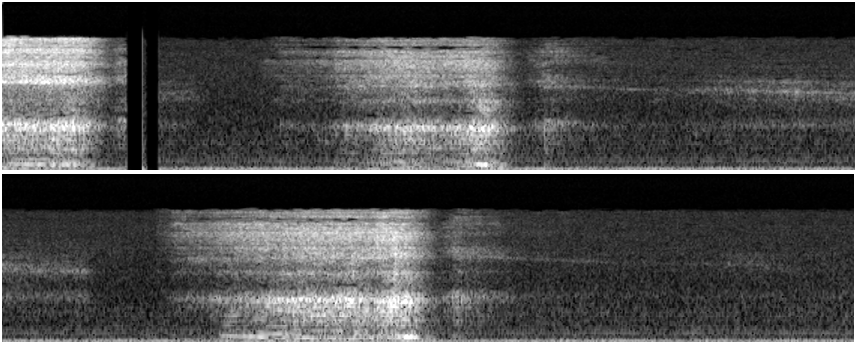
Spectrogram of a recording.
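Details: Snoring during sleep recorded with the SnoreLab phone app: two low rumbling snores about five seconds apart over steady room hum.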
